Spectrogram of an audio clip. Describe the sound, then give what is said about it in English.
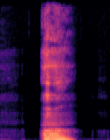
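A single throat clearing, one rough, throaty burst lasting about half a second, loud and alone, with near silence before and after. “let me clear my throat”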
